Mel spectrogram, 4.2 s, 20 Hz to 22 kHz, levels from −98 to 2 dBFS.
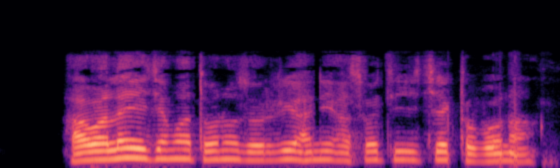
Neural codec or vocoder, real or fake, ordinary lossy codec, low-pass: none; real; AAC, 32 kbps; 7.2 kHz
